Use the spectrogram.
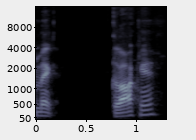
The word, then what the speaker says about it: McLaughlin: The Spurs receive De'Aaron Fox, Jordan McLaughlin, and that's how you say it.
